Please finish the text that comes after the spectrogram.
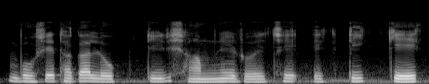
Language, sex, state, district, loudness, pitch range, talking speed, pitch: Bengali, male, West Bengal, Alipurduar, -18 LUFS, 130-145 Hz, 110 wpm, 140 Hz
